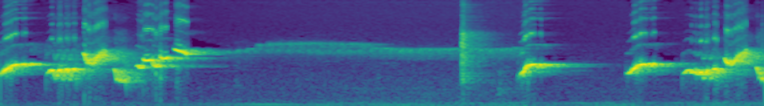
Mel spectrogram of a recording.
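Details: White-rumped shama (murai batu) song: loud, clear whistled phrases with quick sliding notes, then a steady high whistle held for about two seconds, followed by short rising whistles and more rapid phrases. The background is quiet.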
